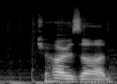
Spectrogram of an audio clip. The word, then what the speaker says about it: Scheherazade: Am I pronouncing that right? Scheherazade.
